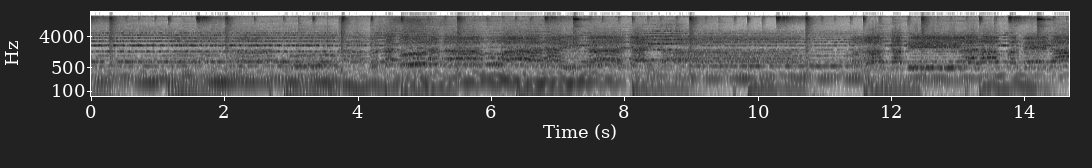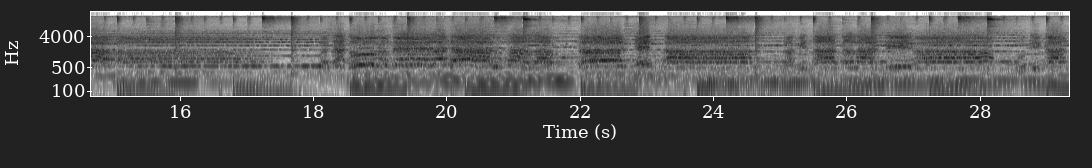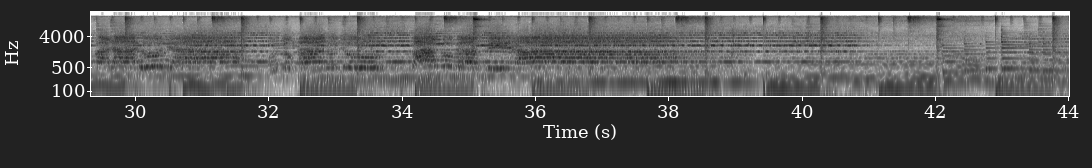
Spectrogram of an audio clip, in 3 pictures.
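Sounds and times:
bass line: 0.0s - 17.9s, 18.5s - 43.8s
male choir singing loudly: 0.1s - 39.7s.

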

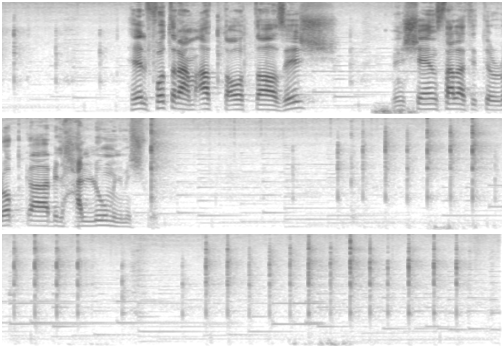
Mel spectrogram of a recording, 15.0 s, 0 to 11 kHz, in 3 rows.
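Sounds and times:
background music with melody: 0.0s - 15.0s
knife tapping on cutting board: 8.4s - 14.8s.

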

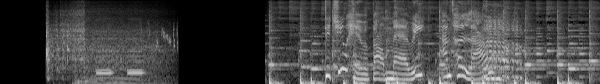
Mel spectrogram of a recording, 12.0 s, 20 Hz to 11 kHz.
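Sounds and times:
cartoon engine starting and revving: 0.9s - 3.6s.

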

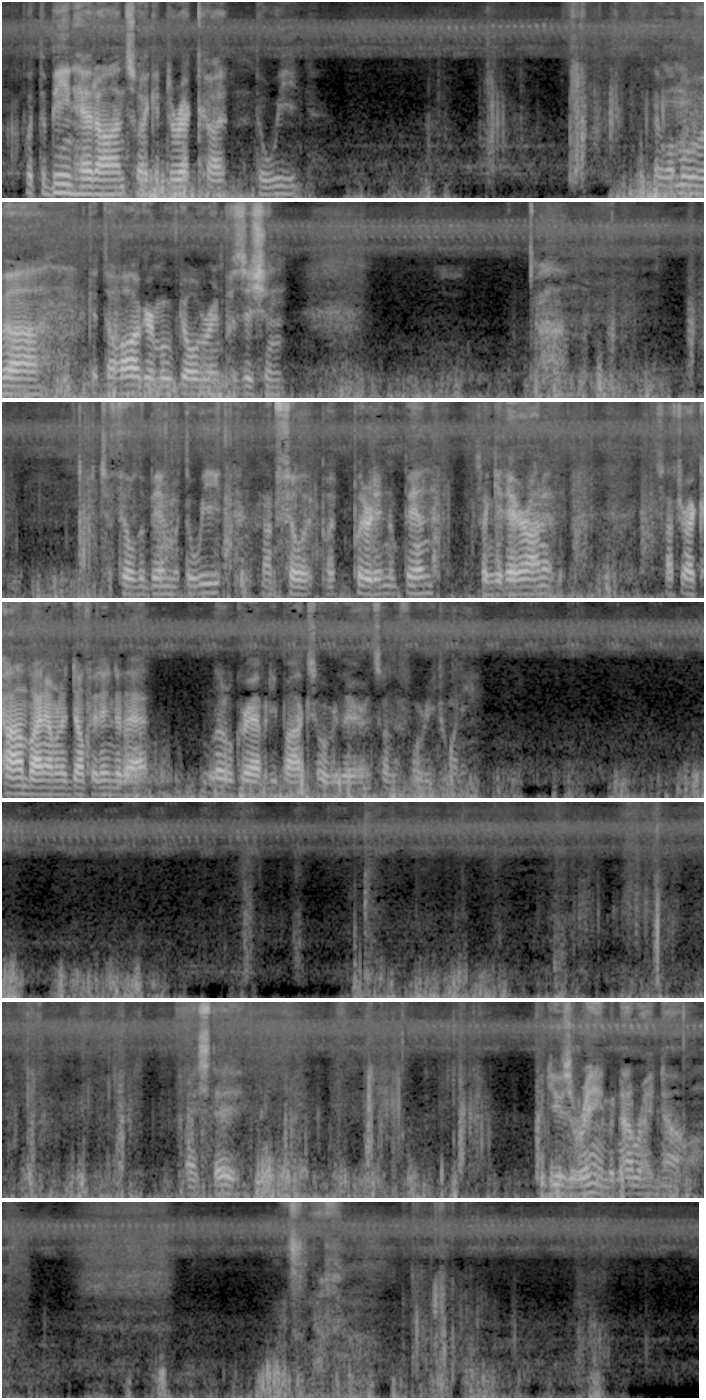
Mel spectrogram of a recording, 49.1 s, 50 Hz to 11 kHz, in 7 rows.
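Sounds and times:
wind buffeting microphone: 0.0s - 30.6s, 31.4s - 48.5s
footsteps through grass: 4.2s - 6.8s, 13.0s - 20.6s, 32.9s - 40.6s.

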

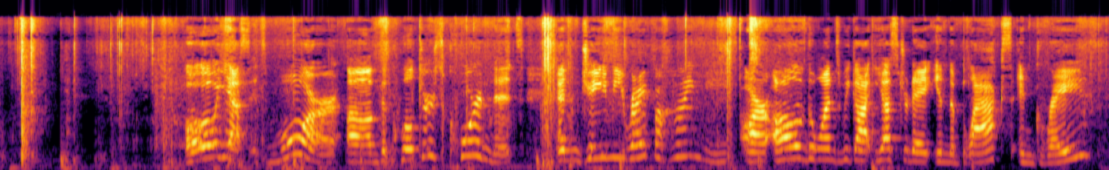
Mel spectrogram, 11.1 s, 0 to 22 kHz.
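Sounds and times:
cardboard and plastic rustling: 0.0s - 11.0s
scissors cutting plastic strapping: 5.3s - 7.9s.

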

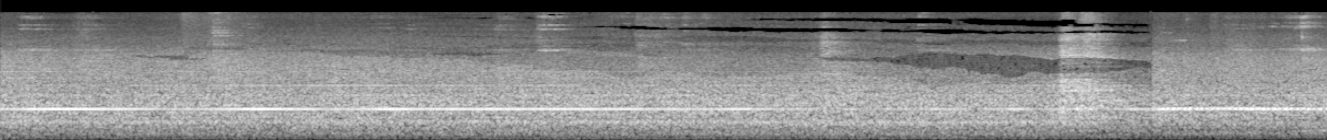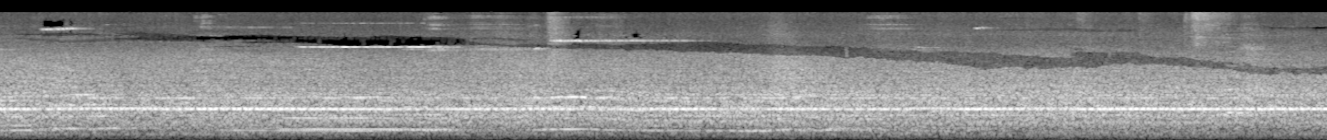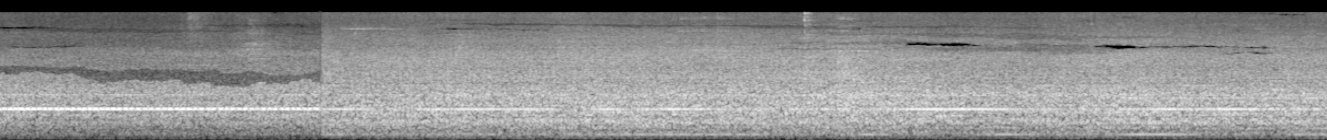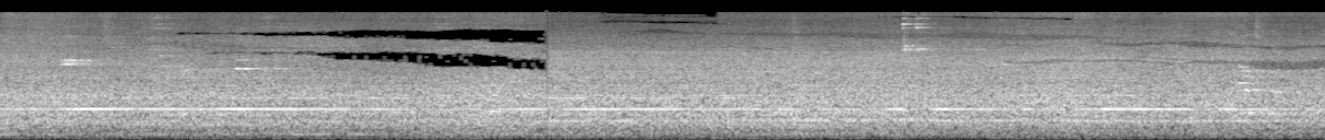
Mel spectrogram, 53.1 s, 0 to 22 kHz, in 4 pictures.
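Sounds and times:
constant high whine: 0.0s - 53.0s
machinery rumble and hiss: 0.0s - 53.0s.

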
